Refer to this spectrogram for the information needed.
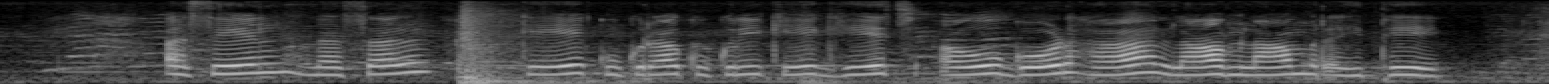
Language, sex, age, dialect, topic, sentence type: Chhattisgarhi, female, 18-24, Western/Budati/Khatahi, agriculture, statement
